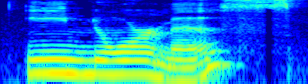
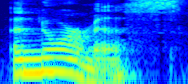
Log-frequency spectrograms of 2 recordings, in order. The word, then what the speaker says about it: enormous: for you for example some native speakers pronounce this word as enormous and some say enormous using the schwa vowel instead of the long e either one is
